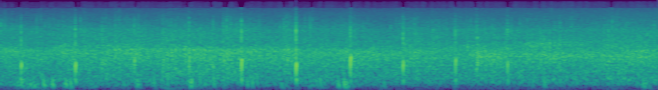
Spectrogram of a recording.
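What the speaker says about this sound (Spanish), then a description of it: "os ruego un magnífico aplauso para estos dos grandes" An audience applauds two speakers at a rural women's gathering in the Valencian Community, a steady, dense wash of many hands clapping with a few sharper individual claps standing out.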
